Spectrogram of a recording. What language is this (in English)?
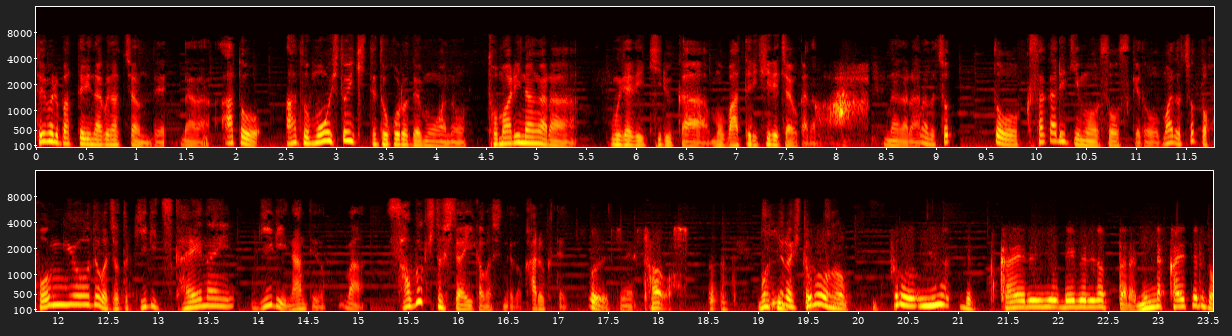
Japanese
